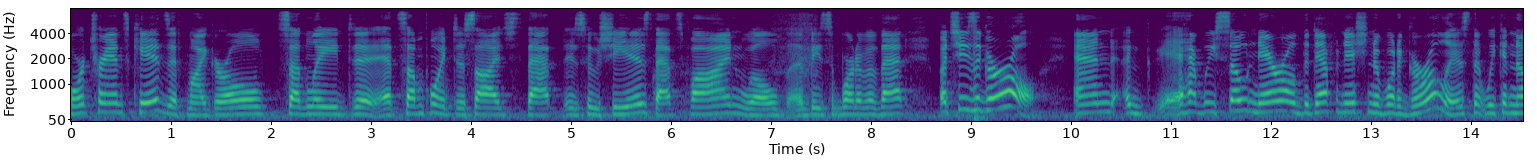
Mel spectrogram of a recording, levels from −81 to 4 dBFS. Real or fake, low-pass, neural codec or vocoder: real; 7.2 kHz; none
